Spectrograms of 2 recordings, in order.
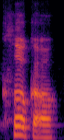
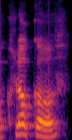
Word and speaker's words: Klockow: And it's pronounced slightly differently depending on what side you're on. So the Klockow family pronounce it Klockow, like how I pronounce it, but it's also Klockow if you're in Poland or parts of Russia.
